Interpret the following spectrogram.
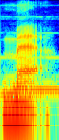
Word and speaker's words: Me: Central to Sumerian mythology and governance are the Me, pronounced Meh, often translated as divine decrees or fundamental principles.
